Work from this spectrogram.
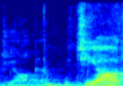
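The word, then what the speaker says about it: Geauga: Uh, it's Russell Township of I I can't pronounce the name of the county barrel. It's like Geiga County. Giaga. Giaga.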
